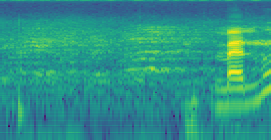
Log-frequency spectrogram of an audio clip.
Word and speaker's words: Malmö: Malmö ou Malmo? How do you pronounce that? Malmö. C'est un O ouvert.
